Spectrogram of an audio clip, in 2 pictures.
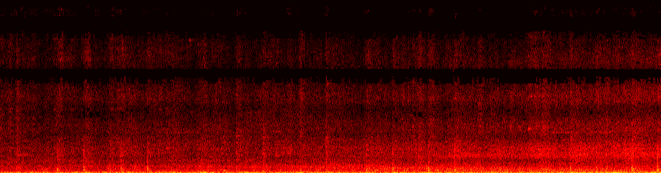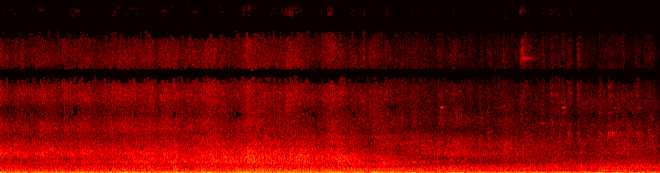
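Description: Freight cars of a long manifest train rolling steadily past: a continuous rumble with the clatter of steel wheels on the rails.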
